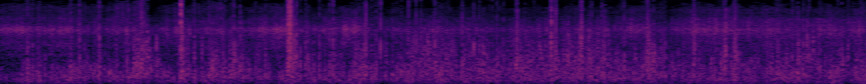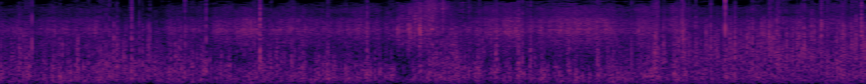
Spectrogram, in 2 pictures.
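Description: Wind rushing over the microphone of a camera on a moving bicycle, a steady noise with scattered light clicks.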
